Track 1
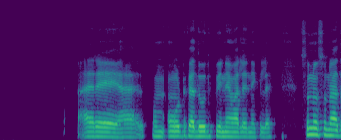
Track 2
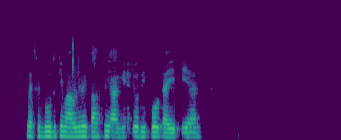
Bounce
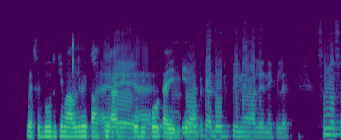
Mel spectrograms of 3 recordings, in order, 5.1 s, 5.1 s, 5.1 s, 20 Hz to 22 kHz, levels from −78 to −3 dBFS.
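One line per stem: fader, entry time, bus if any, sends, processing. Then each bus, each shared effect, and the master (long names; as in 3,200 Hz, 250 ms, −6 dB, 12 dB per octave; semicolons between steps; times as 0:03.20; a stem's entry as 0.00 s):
−3.5 dB, 0.25 s, no send, wavefolder on the positive side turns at −19.5 dBFS
+3.0 dB, 0.00 s, no send, high-shelf EQ 3,600 Hz +11.5 dB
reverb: not used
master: no processing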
